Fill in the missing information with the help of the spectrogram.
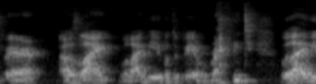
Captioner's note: chuckles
